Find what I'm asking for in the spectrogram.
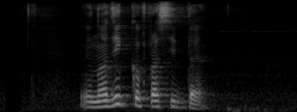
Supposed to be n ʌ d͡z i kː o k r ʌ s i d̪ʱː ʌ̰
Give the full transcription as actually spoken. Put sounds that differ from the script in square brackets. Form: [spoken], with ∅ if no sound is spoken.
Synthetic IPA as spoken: n ʌ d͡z i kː o [p] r ʌ s i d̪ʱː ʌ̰

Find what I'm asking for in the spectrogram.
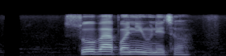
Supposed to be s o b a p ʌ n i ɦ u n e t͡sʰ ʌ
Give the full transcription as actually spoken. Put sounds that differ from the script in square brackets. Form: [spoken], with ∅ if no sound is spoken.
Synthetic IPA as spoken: s o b a p ʌ n i ɦ u n e t͡sʰ ʌ

